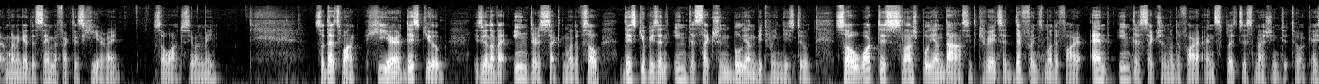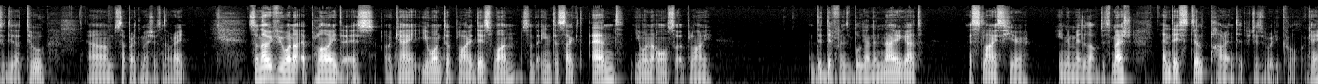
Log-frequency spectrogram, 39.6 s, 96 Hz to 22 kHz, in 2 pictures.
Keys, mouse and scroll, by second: 0.0 click, 0.4-0.9 middle drag, 0.9 click, 1.8 click, 2.5 g, 4.0 middle click, 4.4 ctrl+z, 5.7 click, 12.9-13.6 middle drag, 15.3 shift+click, 17.7 shift+middle click, 18.6 click, 19.1 shift+middle drag, 19.8 shift+click, 20.4 shift+click, 20.9 shift+click, 21.5 shift+click, 23.3 middle click, 27.2 click, 27.6 click, 28.3 click, 30.2 click, 31.5 click, 32.5 click, 33.5 g, 36.5 right click, 36.9 click, 37.7 g.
